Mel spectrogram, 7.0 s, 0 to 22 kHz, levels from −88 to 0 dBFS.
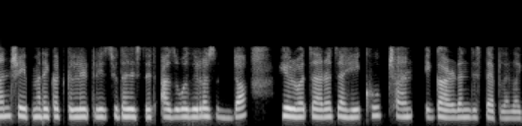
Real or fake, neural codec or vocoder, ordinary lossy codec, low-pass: fake; codec, 16 kHz in and 24 kHz out, 0.9 kbps, LongCat-Audio-Codec, fine tuned four codebook decoder; none; 5.4 kHz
